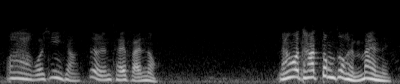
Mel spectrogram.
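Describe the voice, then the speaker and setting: A woman giving a lively church testimony, telling stories with animated expression. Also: on the high side, fairly quick, husky. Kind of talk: storytelling testimony. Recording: dull lo-fi sound.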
